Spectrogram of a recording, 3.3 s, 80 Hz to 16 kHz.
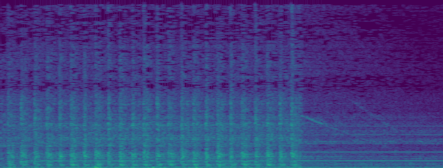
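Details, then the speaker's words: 2008 Nissan Quest 3.5L crank-no-start with codes U1000 and P0726, battery freshly charged; rhythmic cranking stops, leaving a steady, very loud high whine, suspected to be the fuel pump; fuel volume test planned. "that super super loud let's check fuel on this I'm going to get out my fuel volume tester and we'll check it cuz it's super loud"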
